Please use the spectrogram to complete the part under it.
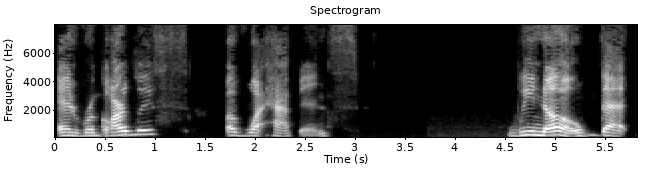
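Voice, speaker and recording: Speaking extremely slowly at a medium pitch, this North Carolina woman has a fairly bright tone and a light Southern accent. She's a content distributor appearing as a guest on a laid-back live stream, earnest and reflective, with an easy laugh. The recording has no room sound.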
